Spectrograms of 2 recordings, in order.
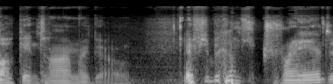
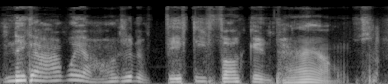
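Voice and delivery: higher-pitched retold protest; indignant protest; 6 semitones higher than usual. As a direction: protest as if wrongly accused. Retold protest to nagging dad.

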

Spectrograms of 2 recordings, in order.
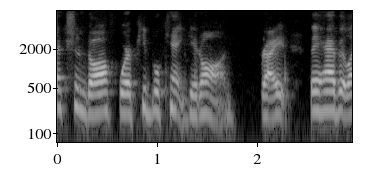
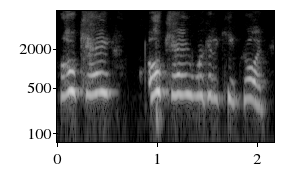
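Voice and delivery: breathless agreement; 10 semitones higher, 4 dB louder than usual. Retold or imitated. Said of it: "I was like".

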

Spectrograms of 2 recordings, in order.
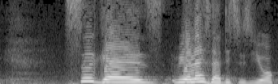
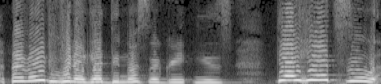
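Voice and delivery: real choked-up laughter; 5 semitones higher, 5 dB louder than usual. Real, not acted. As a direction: voice rising high with emotion. Still overcome, thanking the community.

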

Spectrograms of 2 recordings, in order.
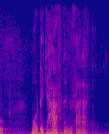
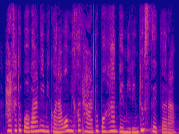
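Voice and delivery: high, loud frantic pleading; a high, loud, panicked appeal under a countdown; desperate plea; 9 semitones higher, 6 dB louder than usual. A narrator's reading. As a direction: cry out to him before time runs out. Pleading with husband at gunpoint.

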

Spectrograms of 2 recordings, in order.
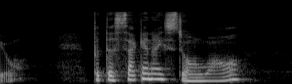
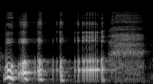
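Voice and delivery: loud, higher villainous cackle; mock villain laugh; 7 semitones higher, 5 dB louder than usual. Podcaster mocking a power-hungry manipulator, mock villain laugh. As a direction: cap the scheme with a put-on evil laugh.

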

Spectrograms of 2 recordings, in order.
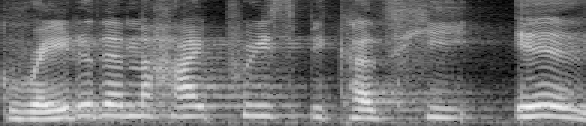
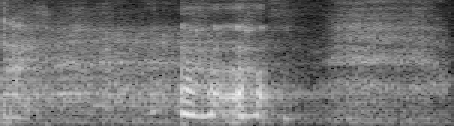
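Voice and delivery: short breathy laugh after the joke; 3 semitones higher, 5 dB quieter than usual. Real, not acted. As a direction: chuckle at your own exaggeration. Laughs at own exaggerated story.

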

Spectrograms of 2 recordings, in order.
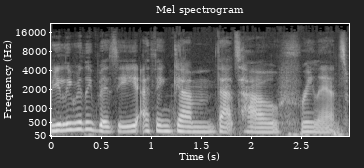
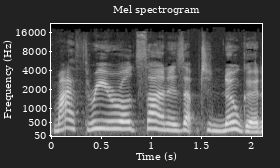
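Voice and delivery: lightly voiced stand-up setup, a little higher; mock comic bit; 7 semitones higher than usual. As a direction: tease a comic's stock opening. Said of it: "Or they'll be like".

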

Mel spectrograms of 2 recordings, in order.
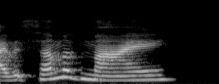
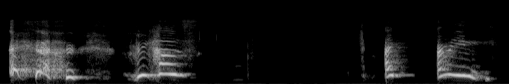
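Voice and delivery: laughing; 12 semitones higher, much slower than usual. Real, not acted. Laughing embarrassed.

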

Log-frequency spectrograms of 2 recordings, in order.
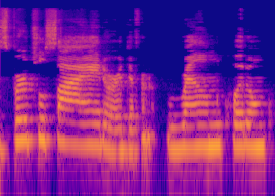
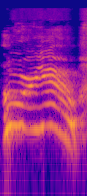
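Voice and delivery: high, loud startled cry; startled shriek; 11 semitones higher, 3 dB louder than usual. Retold or imitated. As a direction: blurt it out, jumping back in fright. Startled by an approaching stranger.

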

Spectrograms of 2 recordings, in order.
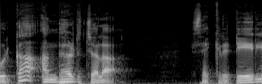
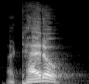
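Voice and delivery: much louder order to stop; commanding halt; 3 semitones higher, 12 dB louder, slower than usual. A narrator's reading. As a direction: stop them firmly. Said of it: "superintendent बोला".

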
